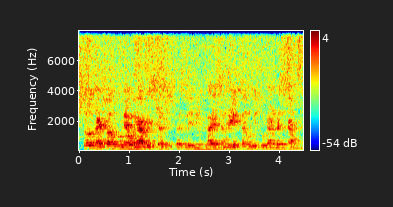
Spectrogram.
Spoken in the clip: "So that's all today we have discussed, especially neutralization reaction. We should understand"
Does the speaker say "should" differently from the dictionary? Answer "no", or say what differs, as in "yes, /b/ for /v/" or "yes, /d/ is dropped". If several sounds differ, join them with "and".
yes, /s/ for /ʃ/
